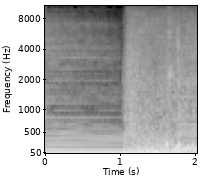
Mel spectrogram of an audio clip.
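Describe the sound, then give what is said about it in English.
Explosion sound effect: a steady humming tone breaks off abruptly into a loud, rough blast that keeps roaring to the end, with no voices. “Big explosion.”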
